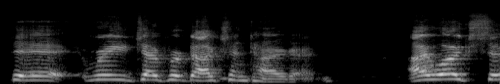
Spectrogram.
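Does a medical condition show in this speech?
Yes: cerebral palsy; speech therapy in childhood.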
